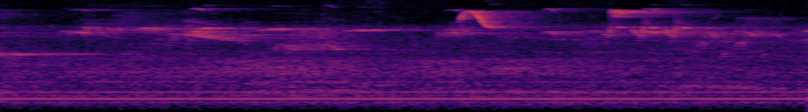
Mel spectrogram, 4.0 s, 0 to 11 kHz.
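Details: Blue-capped rock thrush in a busy residential neighbourhood of Koramangala, Bangalore, on 29 October 2020, gives a few thin high notes, including two quick downward-sweeping whistles, over a steady low mechanical hum.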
